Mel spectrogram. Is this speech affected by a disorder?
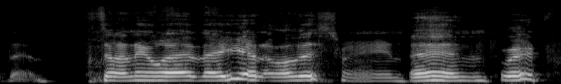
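Yes: Friedreich's ataxia.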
